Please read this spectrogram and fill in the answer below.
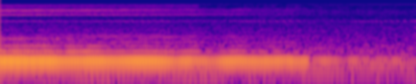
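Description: Background music: a wordless voice humming one long, low, steady note that fades away about a second and a half in.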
